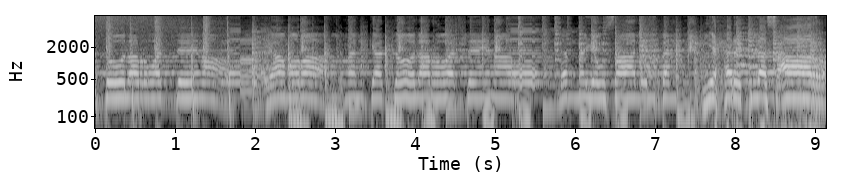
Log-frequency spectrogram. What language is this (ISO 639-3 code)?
ara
